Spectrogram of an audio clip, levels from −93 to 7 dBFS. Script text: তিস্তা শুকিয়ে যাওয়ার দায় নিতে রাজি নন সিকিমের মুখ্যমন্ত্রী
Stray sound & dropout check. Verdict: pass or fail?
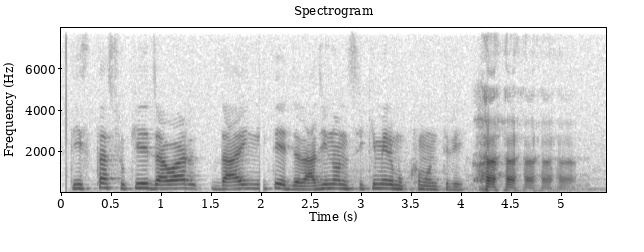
fail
